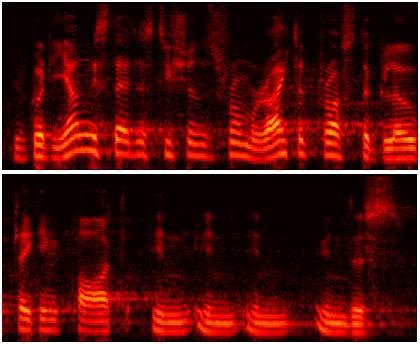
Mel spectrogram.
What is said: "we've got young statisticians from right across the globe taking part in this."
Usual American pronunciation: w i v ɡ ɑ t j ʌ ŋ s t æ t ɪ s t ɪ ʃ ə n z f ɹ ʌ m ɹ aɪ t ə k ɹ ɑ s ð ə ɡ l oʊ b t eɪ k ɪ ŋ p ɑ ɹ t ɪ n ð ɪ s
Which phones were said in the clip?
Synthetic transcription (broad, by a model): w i v ɡ ɑ t j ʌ ŋ s t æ t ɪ s t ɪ ʃ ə n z f ɹ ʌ m ɹ aɪ t ə k ɹ ɑ s ð ə ɡ l oʊ b t eɪ k ɪ ŋ p ɑ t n ɪ n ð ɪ s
